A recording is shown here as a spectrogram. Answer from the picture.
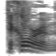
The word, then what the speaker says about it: Decorum: Our last book for the episode is Decorum. Decorum. Decorum. That's how you say that word.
